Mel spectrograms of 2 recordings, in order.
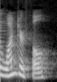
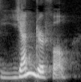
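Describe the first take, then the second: First: Said in the usual way. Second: YUNDERFUL, slow, starting with a stressed Y sound; misread with Y. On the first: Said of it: "So this doesn't say wonderful". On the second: Shown as a demonstration. Teacher reading the misspelling as written, yunderful with stressed Y. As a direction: say yunderful with a Y in place of the W. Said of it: "this says yunderful".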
